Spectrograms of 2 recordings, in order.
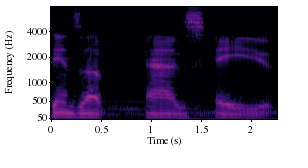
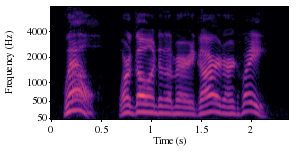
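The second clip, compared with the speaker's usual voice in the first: excitable dwarf voice, very high, loud and eager; 12 semitones higher, 13 dB louder than usual. Narrator voicing the dwarf as she greets the group: excitable Sigona voice. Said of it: "have this very excitable reunion".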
